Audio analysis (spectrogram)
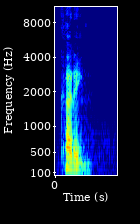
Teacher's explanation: Move the stress to the first syllable.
